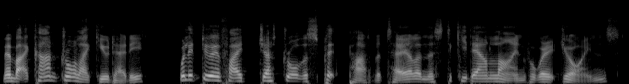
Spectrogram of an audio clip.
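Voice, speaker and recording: A man voicing an eager, chattering little cave girl with a high, squeaky voice. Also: lively intonation, brisk, dry recording, close to an everyday voice.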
